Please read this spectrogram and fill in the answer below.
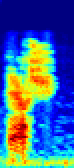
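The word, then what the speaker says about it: æ: and an e together that's pronounced Ash and if it's hard to remember what Ash if you remember it's Ash the sound of Ash is ah now you might see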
